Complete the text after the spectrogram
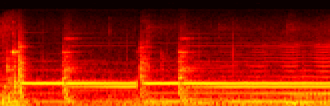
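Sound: doorbell ringing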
